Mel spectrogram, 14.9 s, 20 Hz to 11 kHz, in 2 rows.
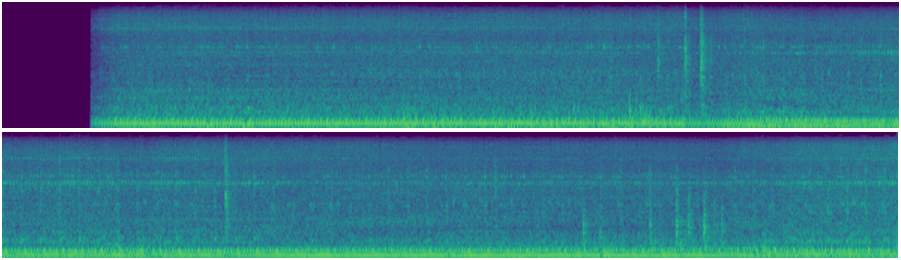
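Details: Nissan Skyline R33 RB25DET at idle: faint, uneven tick about three times a second from the timing belt cover area, going away with higher RPM; source undetermined.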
